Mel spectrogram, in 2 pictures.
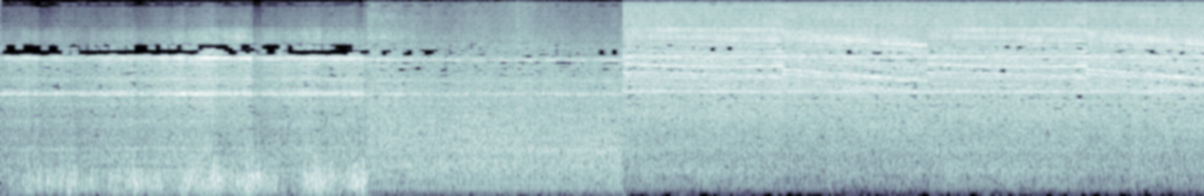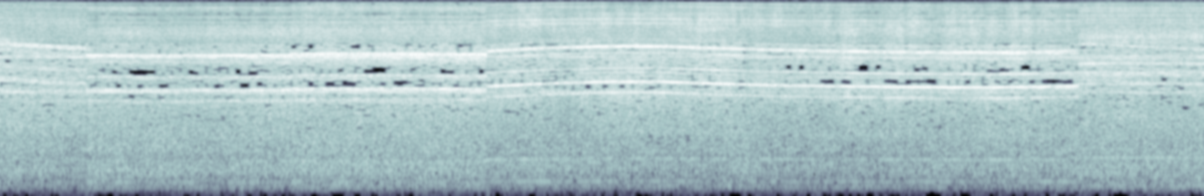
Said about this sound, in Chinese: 习近平查看了辽宁舰歼十五飞机起飞训练情况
